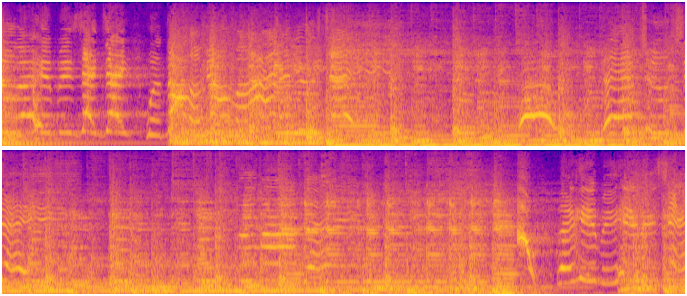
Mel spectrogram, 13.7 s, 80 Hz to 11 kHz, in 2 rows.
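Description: A 1960s rock and roll song plays at full volume, a sung lead vocal gliding over strummed guitars and a sustained bass line after a brief, thinner opening bar.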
